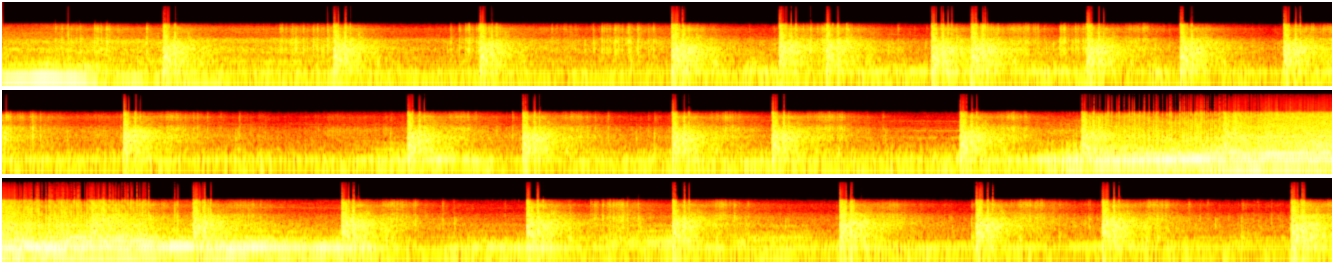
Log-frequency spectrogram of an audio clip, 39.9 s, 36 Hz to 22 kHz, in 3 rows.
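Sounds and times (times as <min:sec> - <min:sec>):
fireworks bursting with bangs: 0:00.5 - 0:39.9
loud rushing noise with rumble: 0:16.8 - 0:36.8.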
